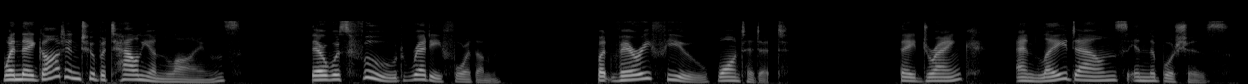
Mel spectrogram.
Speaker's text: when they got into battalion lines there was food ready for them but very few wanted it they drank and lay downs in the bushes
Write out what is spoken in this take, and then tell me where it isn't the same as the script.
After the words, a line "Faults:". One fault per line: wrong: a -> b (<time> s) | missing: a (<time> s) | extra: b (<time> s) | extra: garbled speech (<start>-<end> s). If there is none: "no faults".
when they got into battalion lines there was food ready for them but very few wanted it they drank and lay downs in the bushes
Faults:
no faults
